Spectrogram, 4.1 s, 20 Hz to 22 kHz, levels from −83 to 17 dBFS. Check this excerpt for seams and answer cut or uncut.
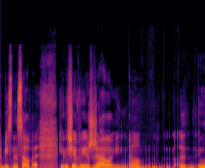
uncut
